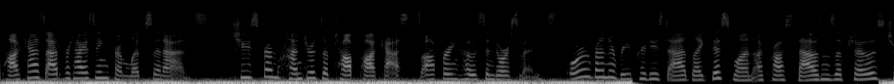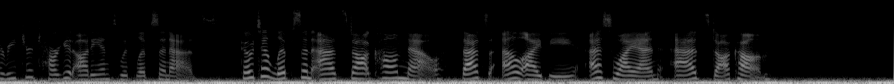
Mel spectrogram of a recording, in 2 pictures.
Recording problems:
low rumble; loud; until 6.5 s and from 9 s on; 5 dB below the speech

